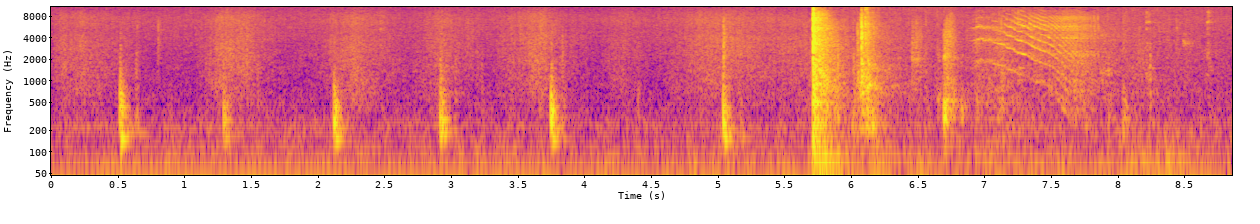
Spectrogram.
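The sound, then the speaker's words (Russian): Several slow, evenly spaced knocks on a door in a film, followed by a louder clatter of the latch and a creaking door swinging open. “Стучит. Открывает дверь. Заходит в пустой дом.”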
